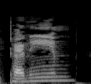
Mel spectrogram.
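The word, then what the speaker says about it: פָּנִים: You see panim pen. That's the Hebrew pronunciation.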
